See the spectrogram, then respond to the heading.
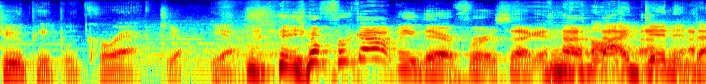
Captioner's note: laughs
